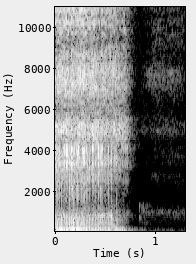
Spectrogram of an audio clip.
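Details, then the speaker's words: Male sleeper, lying down after the pool, snoring: the rough, rattling tail of a loud snore fading into quiet. "это он храпит очень тихо порви всех во сне Загрузи насмерть Боже как он храпит"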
